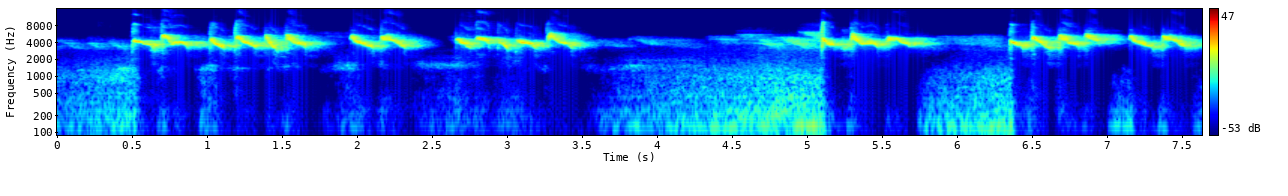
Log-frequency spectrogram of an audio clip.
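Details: White-eye known locally as Mata Puteh Raja, a kept songbird not yet in full condition, starting its song: rapid, high-pitched chirped notes strung into clustered bursts about every second or two, with faint room hiss between.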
